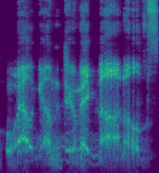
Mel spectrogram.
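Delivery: very high, creaky croak spoken on the in-breath. Friends discuss a funny voice trick and one demonstrates it, speaking while inhaling. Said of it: "just inhale while speaking".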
